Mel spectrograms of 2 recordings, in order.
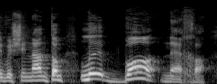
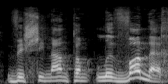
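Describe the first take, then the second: First: "lebanecha" with a hard, stressed ba; lebanecha, b in place of v. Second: "levanech" with a soft v in the middle; levanech, weak v sound. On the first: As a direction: punch a B into lebanecha. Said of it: "turning it into a beis". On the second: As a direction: say levanech with a clear V. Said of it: "So I'm taking the vase". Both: Shown as a demonstration.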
